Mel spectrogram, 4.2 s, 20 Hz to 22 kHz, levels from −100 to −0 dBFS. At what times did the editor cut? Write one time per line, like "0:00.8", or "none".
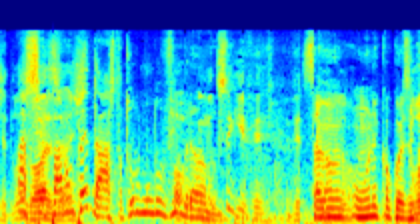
none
